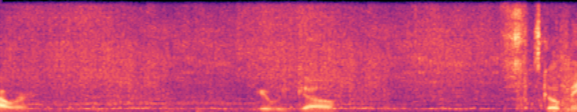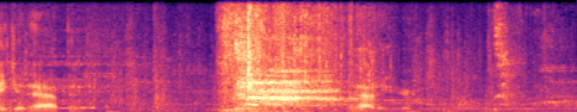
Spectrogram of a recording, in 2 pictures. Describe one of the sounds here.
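A young man talks with animation into a microphone, close up.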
